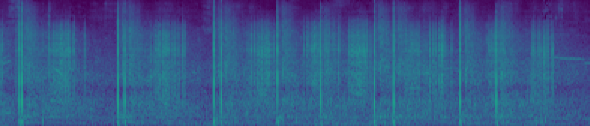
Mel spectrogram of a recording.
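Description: Fireworks display: shells bursting in the sky as about a dozen sharp bangs at irregular intervals, some in quick pairs, over a steady background noise.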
